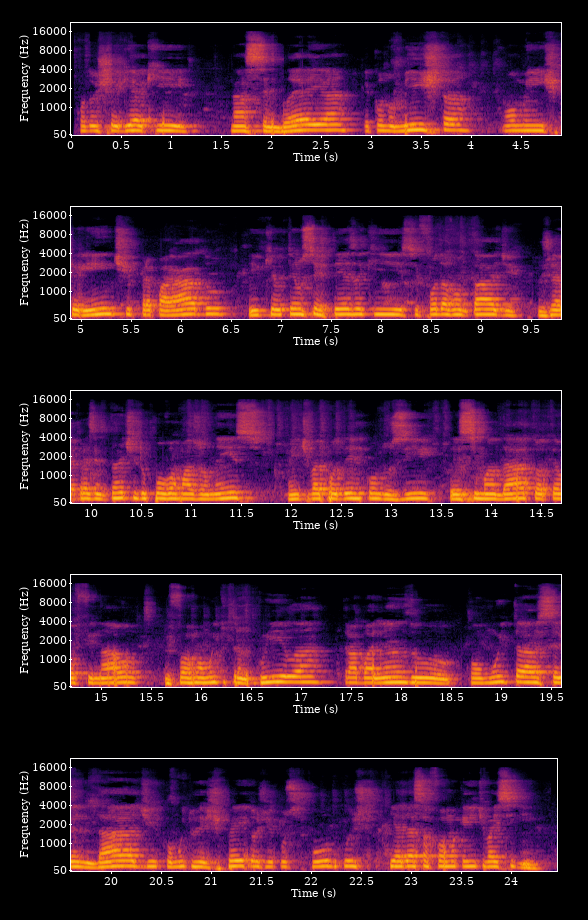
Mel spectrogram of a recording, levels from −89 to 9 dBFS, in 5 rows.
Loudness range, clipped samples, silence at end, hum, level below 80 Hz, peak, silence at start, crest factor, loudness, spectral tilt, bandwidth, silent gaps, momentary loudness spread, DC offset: 2 LU; under 0.1%; 0.15 s; none; -44 dBFS; 0 dBFS; 0.1 s; 10 dB; -12 LUFS; -8 dB/octave; 12.5 kHz; none; 7 LU; under 0.1%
